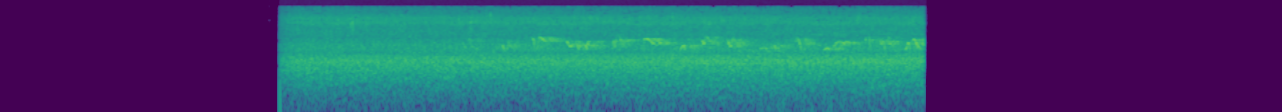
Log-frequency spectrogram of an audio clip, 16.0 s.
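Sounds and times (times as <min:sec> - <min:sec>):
small bird chirping: 0:05.8 - 0:11.6.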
